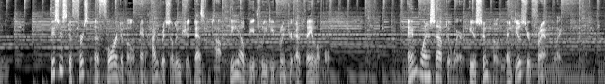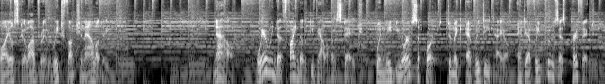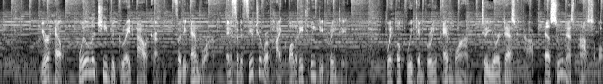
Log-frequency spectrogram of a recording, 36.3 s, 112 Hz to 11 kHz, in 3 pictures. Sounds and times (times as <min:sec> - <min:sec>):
Music: 0:00.0 - 0:36.2
Speech: 0:01.0 - 0:06.6, 0:08.2 - 0:11.3, 0:12.1 - 0:14.4, 0:16.3 - 0:24.0, 0:25.0 - 0:31.2, 0:31.9 - 0:36.2.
